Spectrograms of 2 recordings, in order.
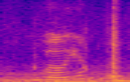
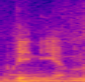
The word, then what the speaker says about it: Biniam: William? Biniam. Biniam. Oh, Rhymes with William.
